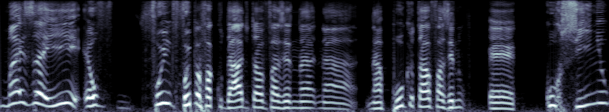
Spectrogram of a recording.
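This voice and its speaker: A man with a strong Minas Gerais accent, high pitch and very wide pitch swings, at a moderate pace, in a dry, close sound with no echo. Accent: strong mineiro (Minas Gerais). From Belo Horizonte, Minas Gerais, Brazil. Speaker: dentist. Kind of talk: interview chat. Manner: halting, many repetitions.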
